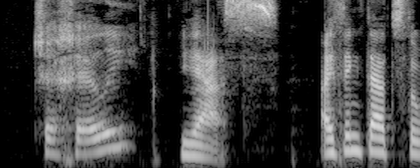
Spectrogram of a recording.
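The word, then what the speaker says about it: jakhli: What that word how that word is pronounced? Cheli.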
